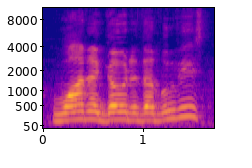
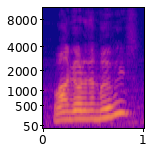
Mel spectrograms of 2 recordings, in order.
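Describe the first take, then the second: First: The phrase is said slowly with clear words. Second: The phrase is said fast with blended words.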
